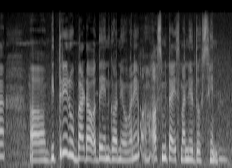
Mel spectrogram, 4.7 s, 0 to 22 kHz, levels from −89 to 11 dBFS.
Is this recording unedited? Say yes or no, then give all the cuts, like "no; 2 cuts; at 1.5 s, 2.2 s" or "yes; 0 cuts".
yes; 0 cuts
